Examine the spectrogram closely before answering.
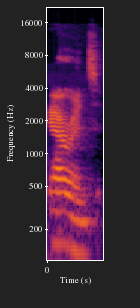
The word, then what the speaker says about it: Geraint: names being pronounced wrong no one can say guarant so guarant okay one of my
